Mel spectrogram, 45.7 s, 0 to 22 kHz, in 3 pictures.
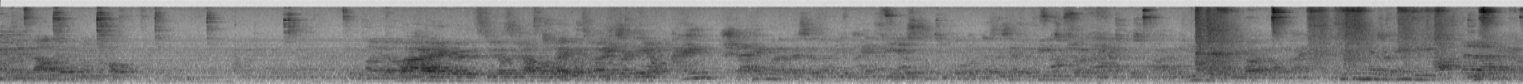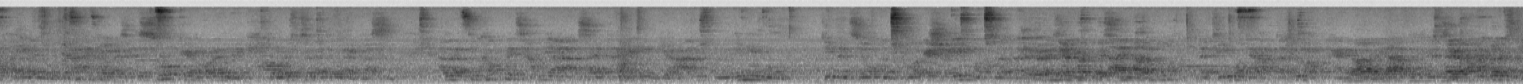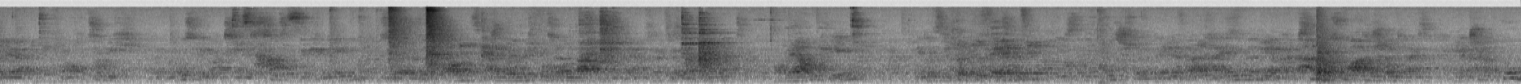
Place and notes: dresden airport, gambling joint
dresden airport, gambling & internet joint.
recorded apr 26th, 2009.
Eads EFW, Dresden, Germany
